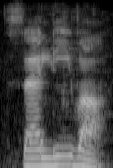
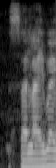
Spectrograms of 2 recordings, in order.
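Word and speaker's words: saliva: सलीवा, सलाइवा actually बोलते सलाइवा। तो श आई का उच्चारण जो है दोस्तों कभी कभी कंफ्यूजन हो जाता है, तो ध्यान देंगे। तो कभी का आई ई, कभी आई, तो यहाँ पर आई का उच्चारण हुआ सलाइवा।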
